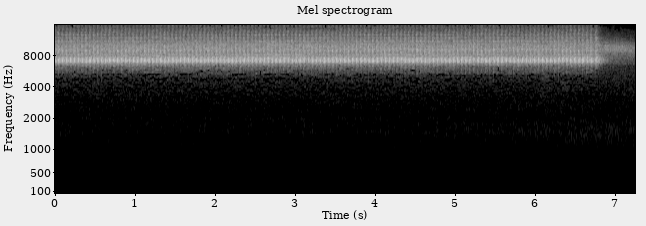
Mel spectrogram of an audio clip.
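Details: Continuous shrill grasshopper buzz of quick, evenly spaced pulses, steady for almost seven seconds before fading abruptly to a faint remnant.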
